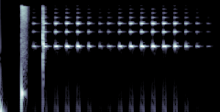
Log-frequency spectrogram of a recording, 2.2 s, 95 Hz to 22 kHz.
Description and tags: trCJ 8000 loop
Fx from TB303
